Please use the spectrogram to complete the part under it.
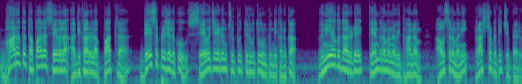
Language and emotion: Telugu, neutral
